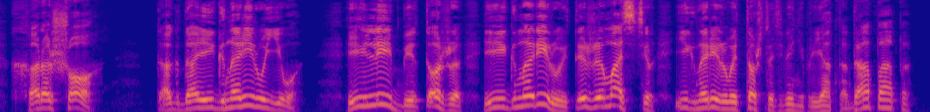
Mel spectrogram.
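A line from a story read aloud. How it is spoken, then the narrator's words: Nearly shouting. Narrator (Russian): Я почти выкрикнул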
